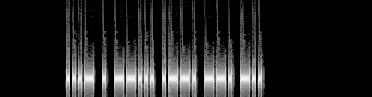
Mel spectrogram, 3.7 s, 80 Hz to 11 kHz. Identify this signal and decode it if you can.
Morse code, heard as a keyed tone, about 38 wpm, 700 Hz. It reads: VE7PGD
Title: DXCC-100 Call Signs - 6 Characters - 40wpm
